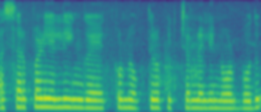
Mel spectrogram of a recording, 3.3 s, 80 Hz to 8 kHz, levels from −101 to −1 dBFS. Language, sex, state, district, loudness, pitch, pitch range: Kannada, female, Karnataka, Belgaum, -16 LUFS, 205 Hz, 195-210 Hz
